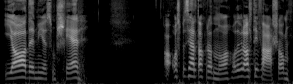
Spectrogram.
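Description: Upbeat podcast host, relaxed encouraging pep talk, clean dry close-miked sound. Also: mid-range voice, clear, resonant tone, no echo. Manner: casual, encouraging, sprinkles in English slang. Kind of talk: motivational podcast monologue.

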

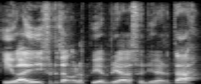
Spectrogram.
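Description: A man's voice: medium pitch, rapid-fire, a little hiss or hum. Young Uruguayan man telling street stories. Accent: Uruguayan Spanish. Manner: animated street slang storytelling, acts out others' voices. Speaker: rapper guest. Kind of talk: casual interview storytelling.

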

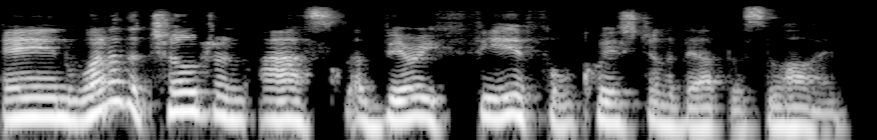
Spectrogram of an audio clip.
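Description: A man's voice: a little high, normal speed, darkish tone, breathy edge, dull audio. A middle-aged man hosting a solo podcast, talking through ideas thoughtfully and asking the listener questions. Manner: thoughtful, asks questions, light laughs. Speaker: podcast host. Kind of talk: reflective solo monologue.

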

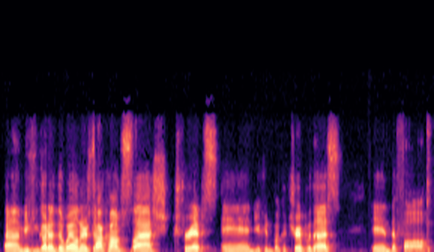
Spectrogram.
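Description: A man's voice: fairly low pitch, moderate pace, fairly bright tone. A young man with a New England accent co-hosting a podcast, laid-back and slangy. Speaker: podcast co-host, boat owner. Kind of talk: casual podcast chat.

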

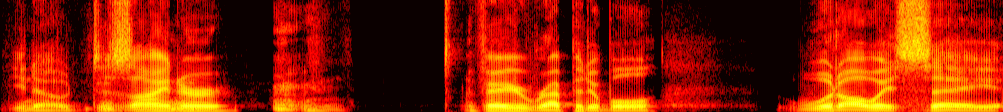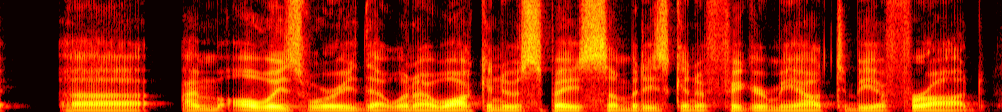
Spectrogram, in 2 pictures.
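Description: A man hosting a casual interview, talking in a measured, even way that he calls monotone himself. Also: low-pitched, no echo, clean studio sound. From Texas. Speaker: podcast host, theater educator.

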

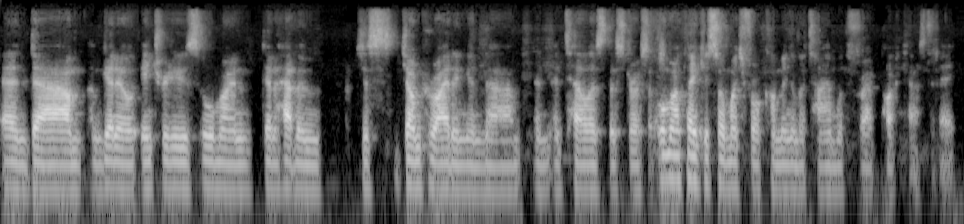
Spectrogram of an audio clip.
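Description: A man hosting a podcast who introduces a guest and asks questions in a measured way with many filler pauses. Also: low voice, little pitch movement, rough recording. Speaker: podcast host.

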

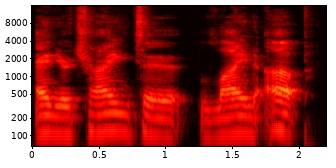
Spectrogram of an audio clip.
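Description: Hoarse, low-voiced man podcasting. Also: fairly even intonation, slow. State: hoarse, worn-out voice from yelling at a convention. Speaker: board game podcast host. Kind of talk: casual podcast chat.

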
